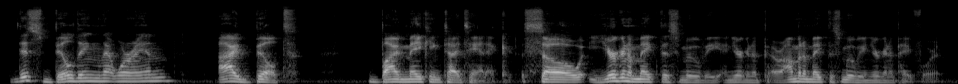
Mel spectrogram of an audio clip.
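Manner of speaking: plain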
